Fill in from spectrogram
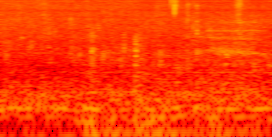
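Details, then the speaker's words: Bosch dishwasher after replacing a worn fill valve that wasn't letting in enough water: even splashing and sloshing throughout with no pump strain or grinding. Water now fills properly, reaching the round plastic handle; normal wash. "so we can hear the water sloshing around a lot better now and we can see that water is dripping from everywhere that's good"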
